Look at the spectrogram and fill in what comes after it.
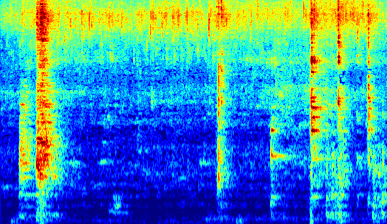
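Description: Chicken and masala sizzling in a steel cooking pot, with about five sharp metal clinks against the pot, the loudest about half a second in.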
